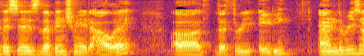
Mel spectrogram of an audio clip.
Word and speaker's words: Aller: So what we'll be talking about today is the Benchmade Ale. I say Ale even though it's spelled Aller in our kind of in English language.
